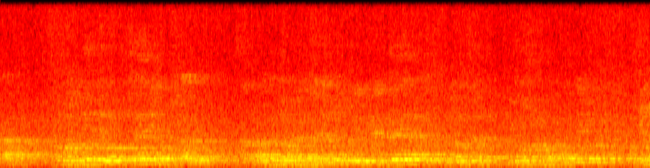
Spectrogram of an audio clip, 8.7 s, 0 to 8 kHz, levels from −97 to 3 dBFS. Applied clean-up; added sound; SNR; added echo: none; Water; 8 dB; reverberation time 2.1 s.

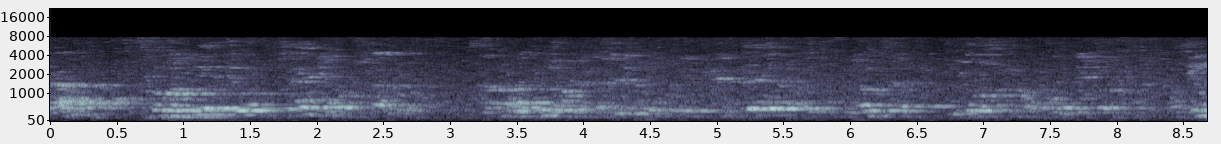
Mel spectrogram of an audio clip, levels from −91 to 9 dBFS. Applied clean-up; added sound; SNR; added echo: classical method WPE with log-MMSE.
